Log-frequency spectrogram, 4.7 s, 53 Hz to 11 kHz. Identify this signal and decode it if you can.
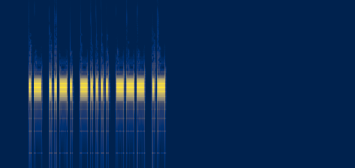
Morse code, heard as a keyed tone, about 34 wpm, 700 Hz. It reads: AF6OA
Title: USA Call Signs - 5 Characters - Repeated 2x - 35wpm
